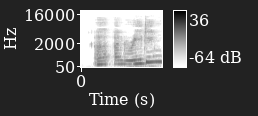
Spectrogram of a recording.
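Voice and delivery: high, croaking, rough-edged voice. The headmaster, questioning George, asks croaking. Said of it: "croaked the headmaster".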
